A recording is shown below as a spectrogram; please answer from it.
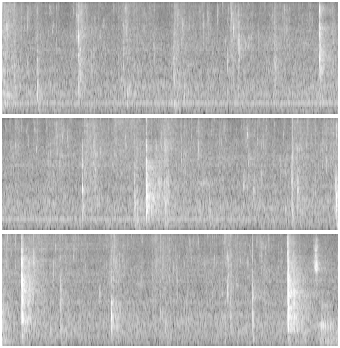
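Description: Wooden spatula stirring and folding raw chicken wings in marinade in a plastic mixing bowl: soft wet squishes and scattered light knocks of the spatula on the bowl, a few sharper ones about five seconds in, around seven seconds and near the end. A faint steady hum runs underneath until about six seconds in.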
